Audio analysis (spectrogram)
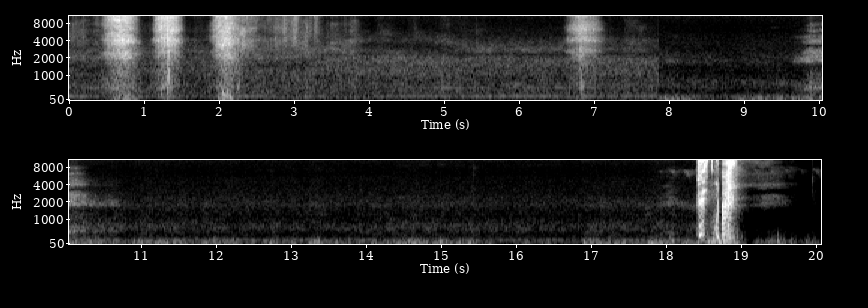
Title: Sneezes, blowing, and false starts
